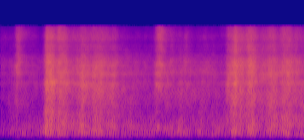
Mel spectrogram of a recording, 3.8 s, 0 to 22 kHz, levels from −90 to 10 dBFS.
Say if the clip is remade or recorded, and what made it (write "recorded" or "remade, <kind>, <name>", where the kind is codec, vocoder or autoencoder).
remade, vocoder, Vocos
